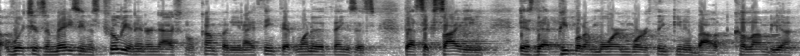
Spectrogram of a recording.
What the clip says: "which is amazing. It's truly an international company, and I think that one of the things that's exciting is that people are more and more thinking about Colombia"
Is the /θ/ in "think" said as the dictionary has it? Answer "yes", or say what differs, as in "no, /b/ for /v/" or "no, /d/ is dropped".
yes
